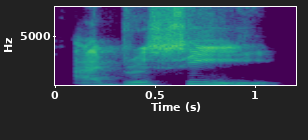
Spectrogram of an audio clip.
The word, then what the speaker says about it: addressee: Say this shows that this is the primary stress syllable. This shows that this is the secondary stress syllable. So very interesting word, addressee.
